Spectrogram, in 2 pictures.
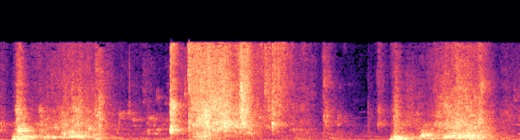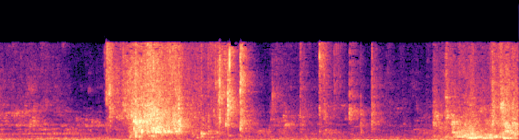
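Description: Water thrown from a plastic basin splashing onto a tiled bathroom floor, in repeated bursts about every two seconds.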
